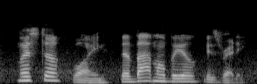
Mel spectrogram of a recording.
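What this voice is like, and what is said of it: Halting British impression, pauses between words. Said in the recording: “my Michael Caine impression ... You've got to pause after every word you say ... like a Steve Coogan, Michael Caine impression ... You sound like Stephen Hawking. British version of Stephen Hawking.”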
